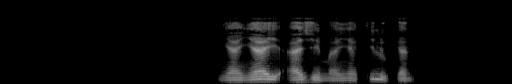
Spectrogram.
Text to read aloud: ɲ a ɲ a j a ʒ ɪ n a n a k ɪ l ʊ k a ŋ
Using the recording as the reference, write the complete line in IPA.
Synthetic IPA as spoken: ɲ a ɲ a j a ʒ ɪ m a ɲ a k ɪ l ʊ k a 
